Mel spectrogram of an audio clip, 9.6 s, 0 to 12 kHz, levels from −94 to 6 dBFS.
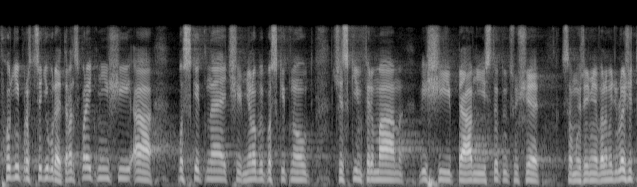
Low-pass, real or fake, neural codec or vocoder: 7.2 kHz; real; none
